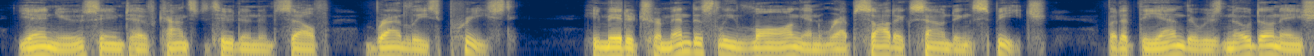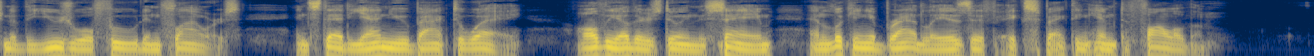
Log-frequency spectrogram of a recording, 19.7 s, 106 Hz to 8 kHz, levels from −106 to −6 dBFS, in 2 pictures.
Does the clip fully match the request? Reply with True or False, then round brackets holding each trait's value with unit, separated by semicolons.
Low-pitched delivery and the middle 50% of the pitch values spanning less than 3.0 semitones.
True (95 Hz; 2.6 semitones)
